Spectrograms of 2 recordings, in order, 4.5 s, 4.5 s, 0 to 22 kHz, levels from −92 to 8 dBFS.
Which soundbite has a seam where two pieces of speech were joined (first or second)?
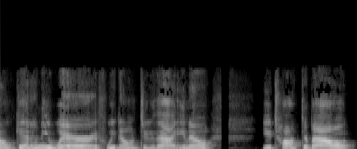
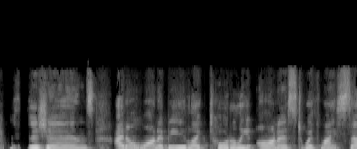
first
